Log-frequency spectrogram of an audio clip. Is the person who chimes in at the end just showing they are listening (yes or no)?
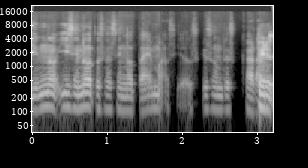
no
